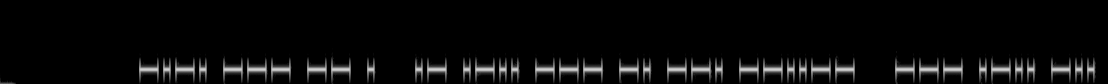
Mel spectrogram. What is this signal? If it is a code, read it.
Morse code, heard as a keyed tone, about 20 wpm, 700 Hz. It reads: COME ALONG, OLD
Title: Sentences from Top 1000 Words - Review Part 2 - 20wpm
